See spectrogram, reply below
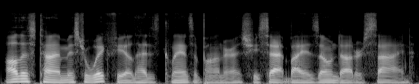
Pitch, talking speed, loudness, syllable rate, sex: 95 Hz, 260 wpm, -19 LUFS, 5.4 syllables/s, male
